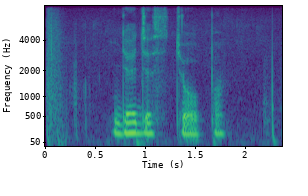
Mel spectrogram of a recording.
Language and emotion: Russian, sad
